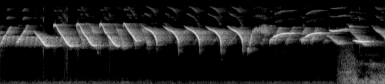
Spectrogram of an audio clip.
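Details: Canary delivering a series of rapid high down-slurred chirps, about four per second, ending on a thin whistled note with a soft rustling noise. The song is used to coach young canaries and reawaken silent ones.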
